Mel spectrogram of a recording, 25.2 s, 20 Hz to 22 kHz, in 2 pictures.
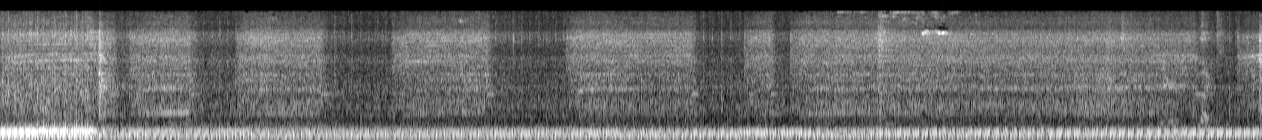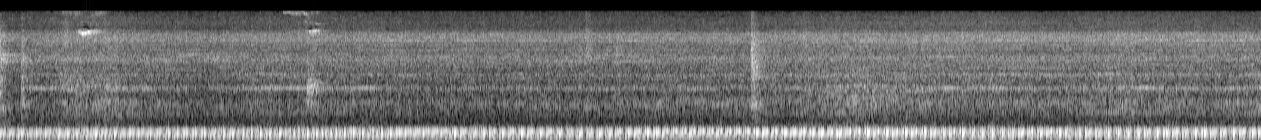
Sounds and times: Car: 0.0 - 25.2.

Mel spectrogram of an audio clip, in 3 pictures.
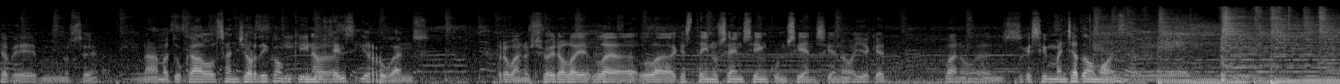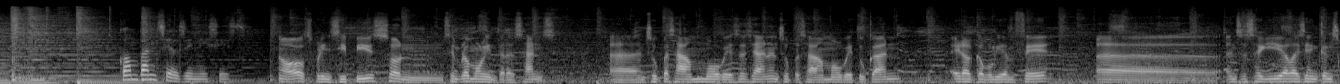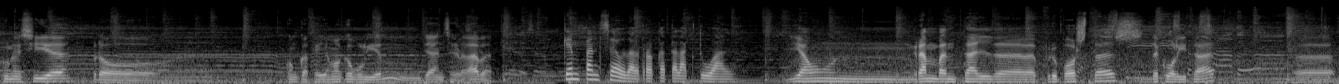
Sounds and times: Speech: 0.0 - 4.3, 5.0 - 8.9, 9.5 - 11.4, 14.6 - 18.9, 19.5 - 28.9, 29.7 - 31.7, 32.5 - 39.0, 39.8 - 40.1
Music: 0.0 - 40.1.

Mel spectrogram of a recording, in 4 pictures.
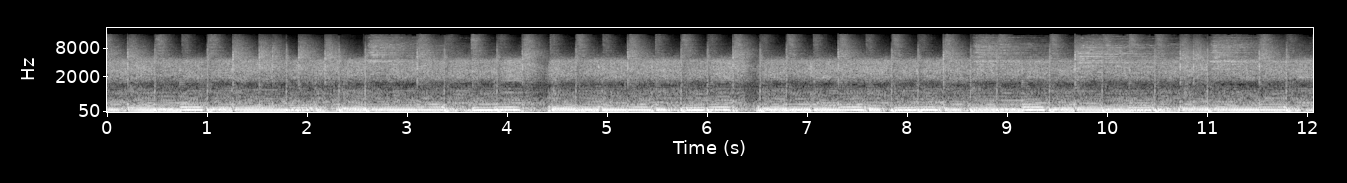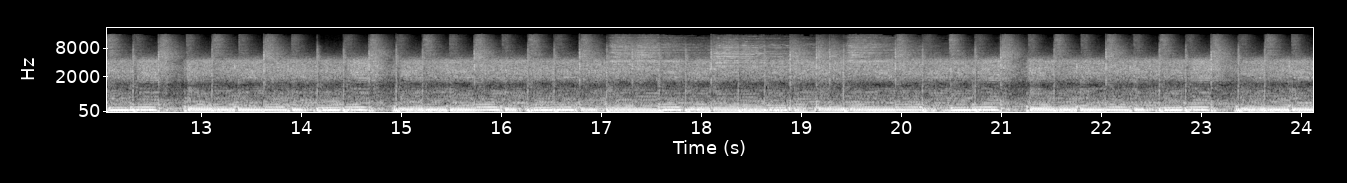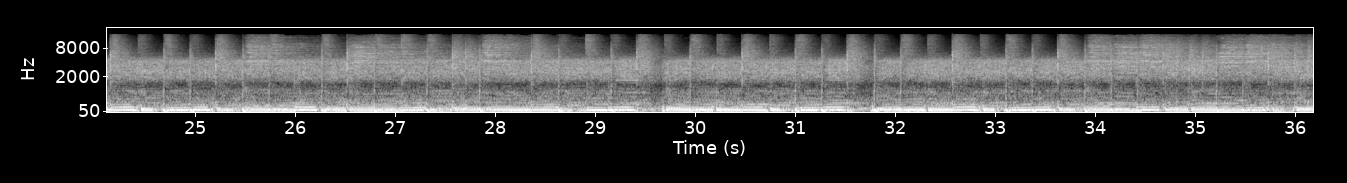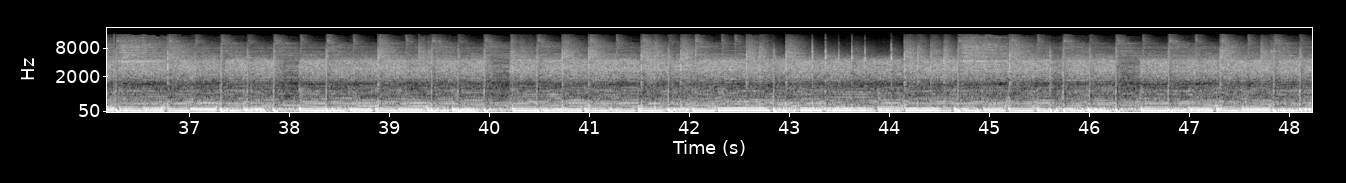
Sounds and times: Grunge: 0.0 - 48.2.

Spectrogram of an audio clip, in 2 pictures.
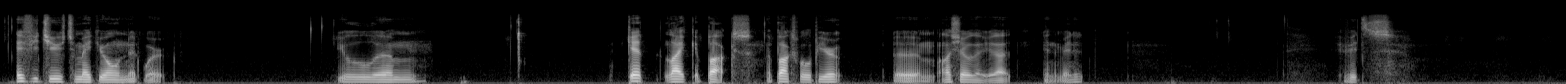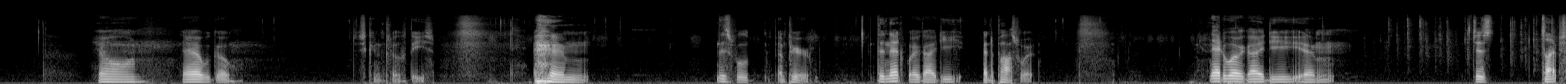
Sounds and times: Inside, small room: 0.0 - 31.3
Speech: 0.2 - 1.8, 3.4 - 4.4, 6.2 - 10.9, 13.4 - 14.1, 16.6 - 18.1, 19.2 - 20.0, 21.0 - 21.6, 22.8 - 26.0, 27.7 - 29.1, 30.4 - 31.3.

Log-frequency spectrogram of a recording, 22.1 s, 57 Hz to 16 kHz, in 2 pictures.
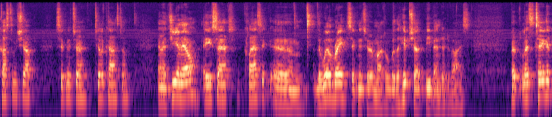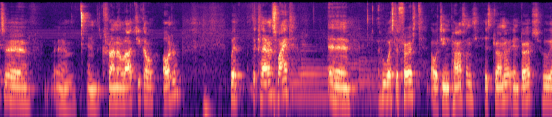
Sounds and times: Speech: 0.0 - 9.5, 10.2 - 14.7, 15.6 - 17.0, 17.6 - 22.0.

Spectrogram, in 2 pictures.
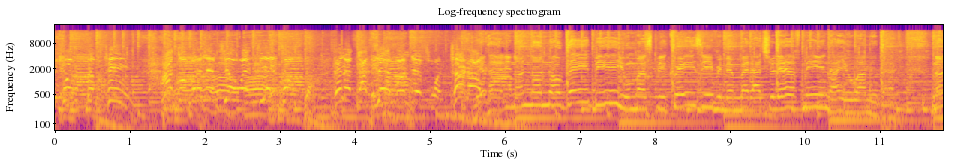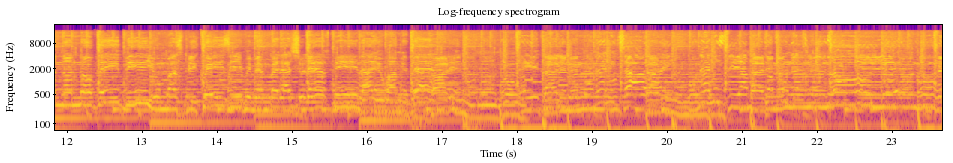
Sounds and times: Happy music: 0.0 - 23.6.

